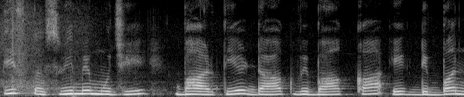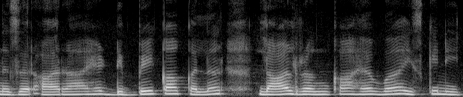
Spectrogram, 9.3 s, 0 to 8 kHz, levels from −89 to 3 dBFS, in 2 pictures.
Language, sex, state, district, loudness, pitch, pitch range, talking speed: Hindi, female, Rajasthan, Jaipur, -14 LUFS, 240 Hz, 230-260 Hz, 160 wpm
